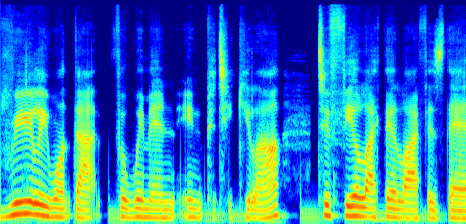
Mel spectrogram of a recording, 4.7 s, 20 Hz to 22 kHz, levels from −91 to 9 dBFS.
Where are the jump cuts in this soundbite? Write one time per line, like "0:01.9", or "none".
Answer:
0:03.0

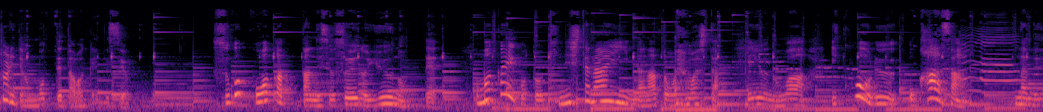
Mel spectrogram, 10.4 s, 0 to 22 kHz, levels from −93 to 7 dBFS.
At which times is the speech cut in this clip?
0:01.9
0:04.7
0:07.5

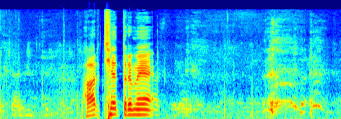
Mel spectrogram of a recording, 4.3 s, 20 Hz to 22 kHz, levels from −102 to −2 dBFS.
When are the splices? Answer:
none

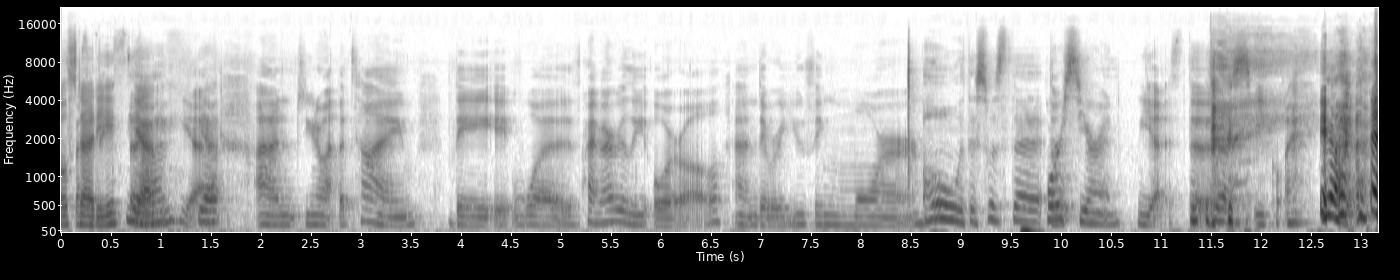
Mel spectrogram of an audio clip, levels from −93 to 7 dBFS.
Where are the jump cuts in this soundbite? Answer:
0:05.1
0:06.7
0:09.8

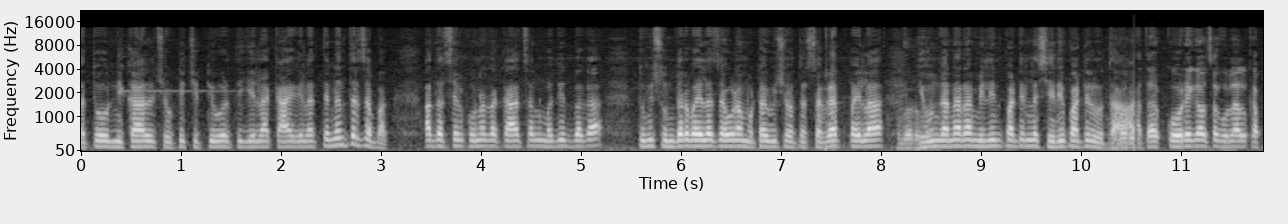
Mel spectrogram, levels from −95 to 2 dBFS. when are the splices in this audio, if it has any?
0:03.4
0:10.5

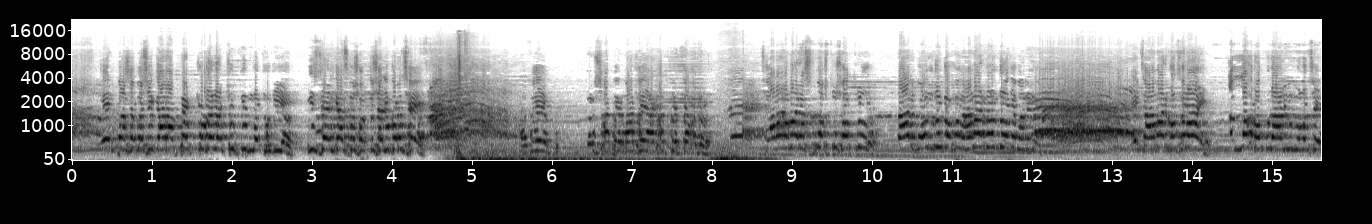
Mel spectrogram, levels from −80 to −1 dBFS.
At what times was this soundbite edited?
0:08.4

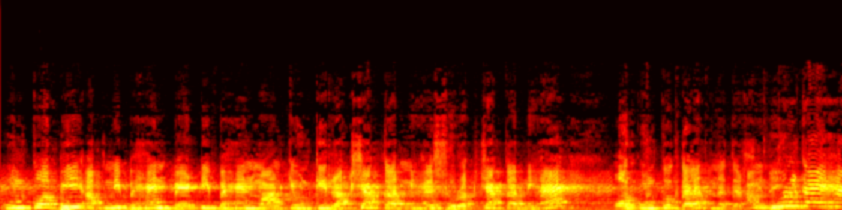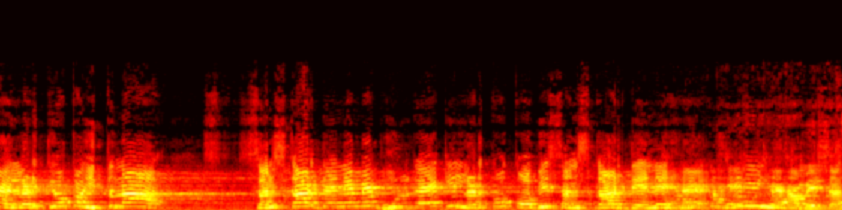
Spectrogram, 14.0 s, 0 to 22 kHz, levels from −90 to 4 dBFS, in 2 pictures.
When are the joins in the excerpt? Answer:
0:06.1
0:13.0

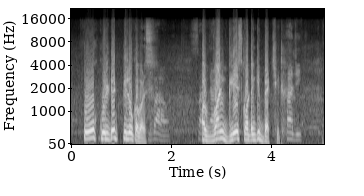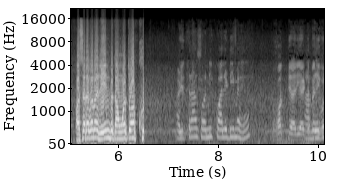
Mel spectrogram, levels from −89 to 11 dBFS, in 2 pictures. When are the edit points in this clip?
0:06.5

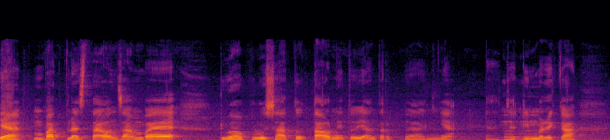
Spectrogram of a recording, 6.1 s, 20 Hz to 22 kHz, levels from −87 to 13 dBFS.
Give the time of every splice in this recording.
0:04.9

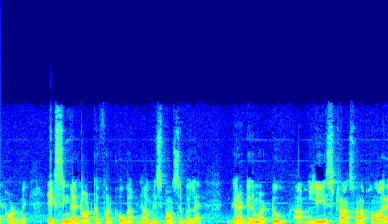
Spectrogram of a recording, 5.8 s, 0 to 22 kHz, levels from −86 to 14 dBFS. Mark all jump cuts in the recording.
0:02.1
0:03.3
0:04.5

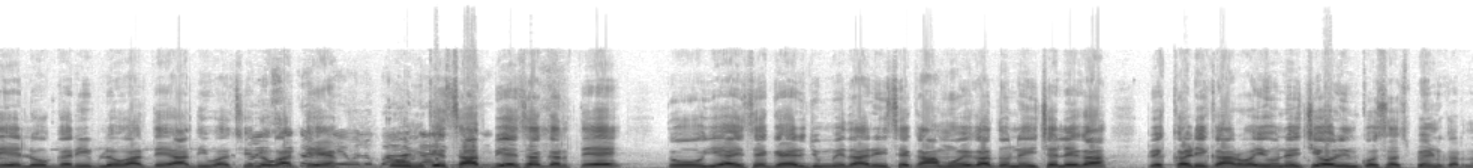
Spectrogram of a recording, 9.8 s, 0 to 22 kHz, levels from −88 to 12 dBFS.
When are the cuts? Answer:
none

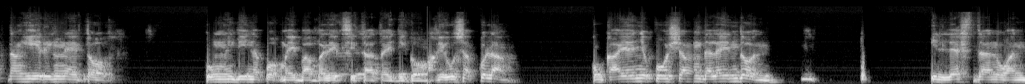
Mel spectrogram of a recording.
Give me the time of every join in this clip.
0:04.3

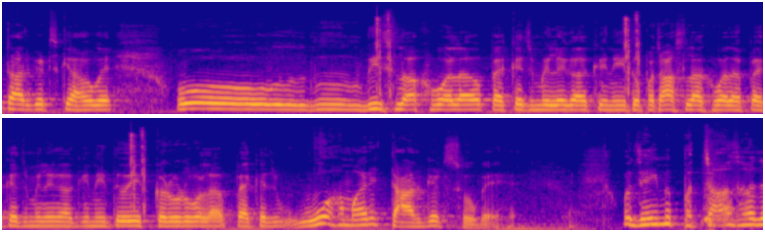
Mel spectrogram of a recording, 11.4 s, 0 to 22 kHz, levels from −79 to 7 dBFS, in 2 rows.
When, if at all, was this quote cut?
0:09.9

